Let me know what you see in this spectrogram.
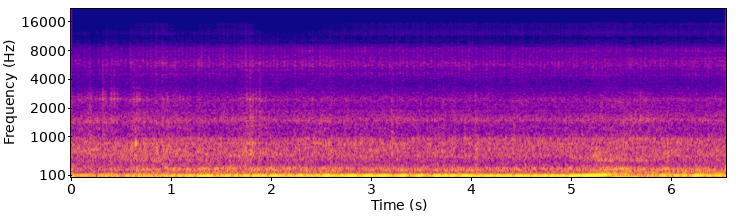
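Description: Vintage Riley roadster's engine running as the car drives along, heard close up from the bonnet, with a steady low note. About five seconds in the note briefly rises and then drops.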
